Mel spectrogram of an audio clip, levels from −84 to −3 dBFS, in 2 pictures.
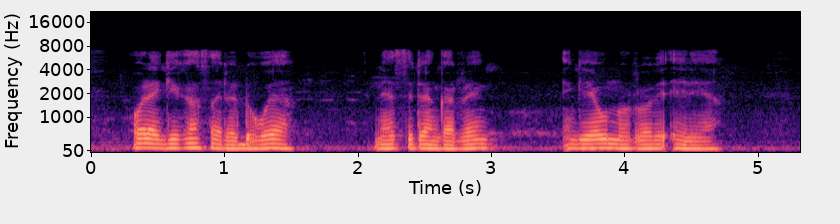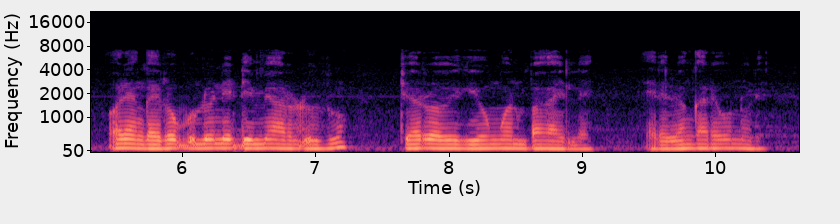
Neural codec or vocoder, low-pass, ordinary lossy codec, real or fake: none; 7.2 kHz; none; real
